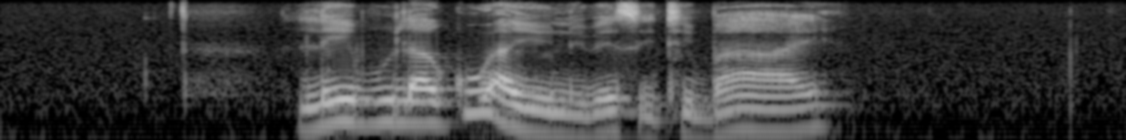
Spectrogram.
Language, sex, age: Northern Sotho, male, 22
